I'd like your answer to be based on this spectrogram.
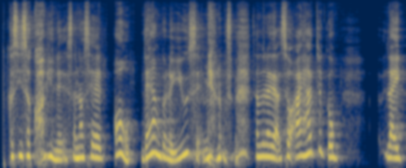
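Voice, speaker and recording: A woman's voice: a little high, a little mellow. Woman speaking candidly on a panel. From South America. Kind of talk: personal storytelling on a panel.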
